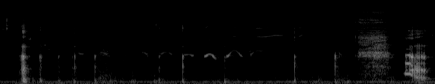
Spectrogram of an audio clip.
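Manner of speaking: long, high wheezy laugh; real helpless laughing fit. Real, not acted. Laughing at God's jokes.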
